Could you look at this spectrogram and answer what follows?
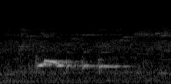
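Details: One brief bird phrase: a quick, fluttering whistled warble that drops into a short, steady level note.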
